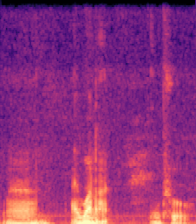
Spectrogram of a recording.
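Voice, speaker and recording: There is audible room echo around the man as he speaks. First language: not English. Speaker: vlogger. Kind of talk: casual vlog monologue. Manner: halting, many fillers and restarts.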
